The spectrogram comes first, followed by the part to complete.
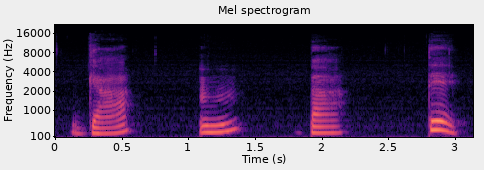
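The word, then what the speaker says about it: がんばって: Par exemple, le mot gambatte se prononce ga, ba, te.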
